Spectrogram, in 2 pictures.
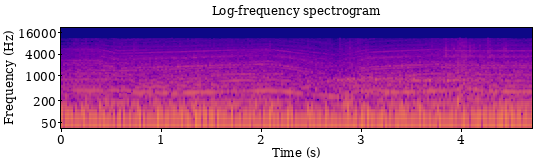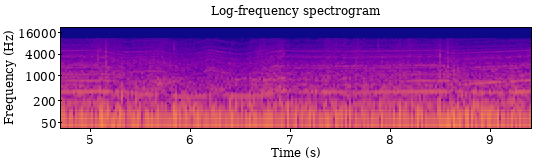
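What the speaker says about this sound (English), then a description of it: "I have to stay in the Batmobile and protect Gordon." The Batmobile's engine in the Arkham Knight video game roars continuously, its pitch rising and falling as it revs, loud and close, with no voices.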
